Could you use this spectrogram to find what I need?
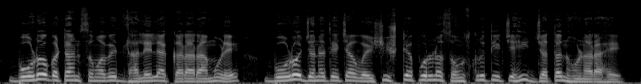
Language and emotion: Marathi, neutral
